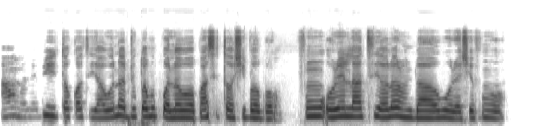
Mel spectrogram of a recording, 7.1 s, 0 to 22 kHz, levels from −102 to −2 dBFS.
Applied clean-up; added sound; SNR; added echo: neural mask model DeepFilterNet 3.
